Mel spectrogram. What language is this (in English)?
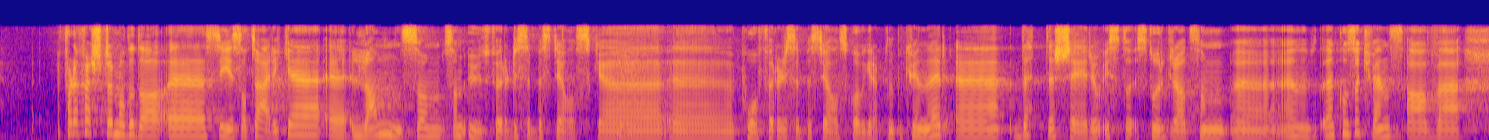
Norwegian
